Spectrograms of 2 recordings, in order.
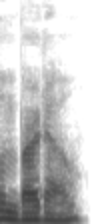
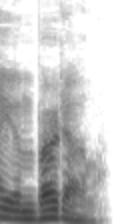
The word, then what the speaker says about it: Humberto: the hoop sound at the beginning followed by a clear bear and toe at the end avoid softening the bar sound in the middle like hello Umberto goodbye Umberto if you found the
